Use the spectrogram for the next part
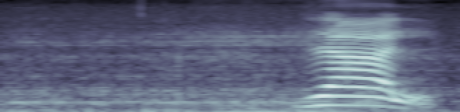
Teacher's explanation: دال کی شکل کا جو ذال ہوتا ہے نقطے والا، وہ نرمی سے پڑھتے ہیں. زبان کی ٹپ اوپر والے سامنے کے 2 دانتوں کے کناروں سے ٹکراتی ہے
